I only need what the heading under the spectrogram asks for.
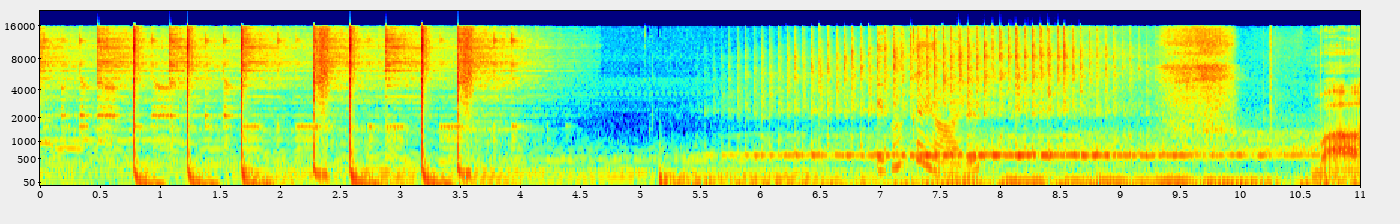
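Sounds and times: low drone and held tone: 0:04.0 - 0:11.0.

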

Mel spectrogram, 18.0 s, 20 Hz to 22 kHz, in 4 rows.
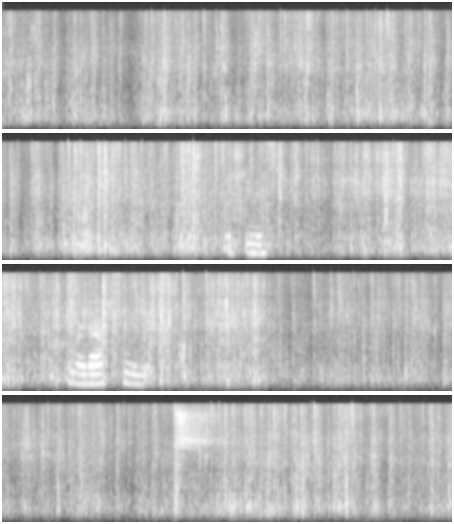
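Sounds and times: wrapping paper crinkling: 0:00.0 - 0:18.0.

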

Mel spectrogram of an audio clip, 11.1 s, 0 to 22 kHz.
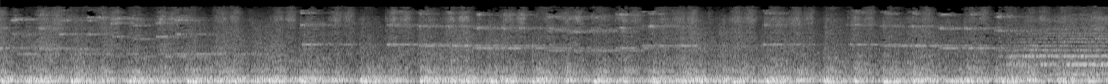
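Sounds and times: bass and snare drums: 0:00.0 - 0:11.0
bell lyres ringing: 0:00.0 - 0:11.0
marching band playing: 0:00.0 - 0:11.0.

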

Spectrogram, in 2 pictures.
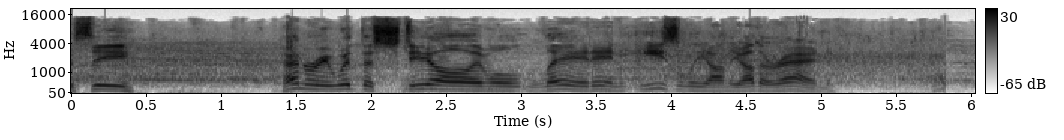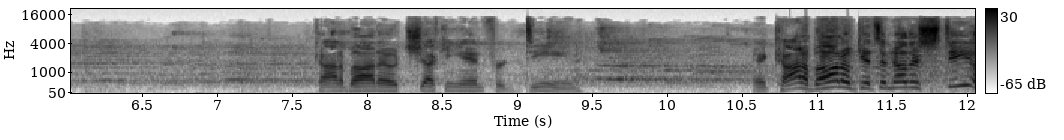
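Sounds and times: court and crowd ambience: 0:00.0 - 0:12.0.

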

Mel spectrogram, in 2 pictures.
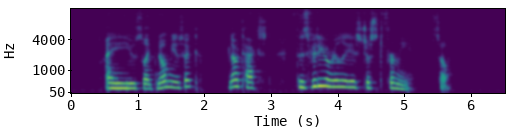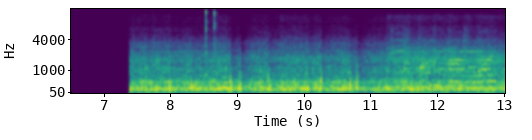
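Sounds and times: car road and wind noise: 0:07.4 - 0:13.0.

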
